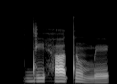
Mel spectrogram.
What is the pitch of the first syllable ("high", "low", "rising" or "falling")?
high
